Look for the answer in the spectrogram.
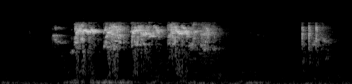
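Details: In a captive colony with nest boxes, lovebirds give a fast string of harsh, high chirps for about one and a half seconds, then a brief final chirp after a pause.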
